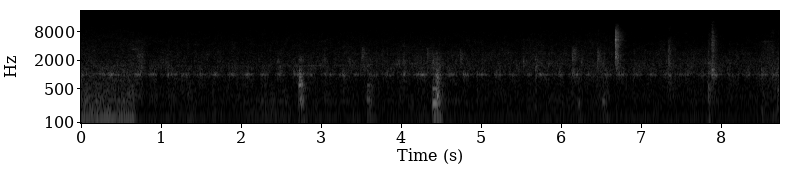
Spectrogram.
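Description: Near silence: quiet room tone with a faint steady high hum and a few scattered faint clicks.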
